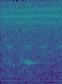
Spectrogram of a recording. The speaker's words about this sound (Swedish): Och ja, det har blivit lite mygg som surrar runt här i våtmarkerna såklart och ansätter lite grann men det är vi ganska vana.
